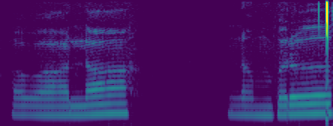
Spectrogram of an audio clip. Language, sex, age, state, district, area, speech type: Punjabi, female, 18-30, Punjab, Sangrur, urban, read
